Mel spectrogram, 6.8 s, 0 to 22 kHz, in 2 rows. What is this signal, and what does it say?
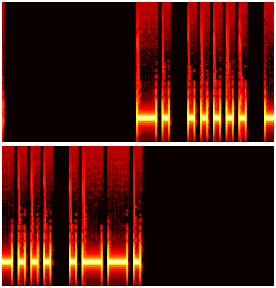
Morse code, heard as a keyed tone, about 16 wpm, 700 Hz. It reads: N5BP
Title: USA Call Signs - 4 Characters - Repeated 3x - 15wpm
